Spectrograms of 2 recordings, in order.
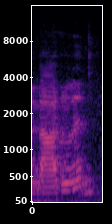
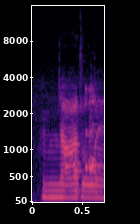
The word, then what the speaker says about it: Nautolan: I am a Nautolan, a bounty hunter who specializes in assassin missions.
